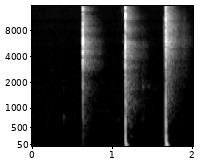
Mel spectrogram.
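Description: A child's hand claps: three sharp claps, about half a second apart, the last two louder.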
